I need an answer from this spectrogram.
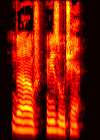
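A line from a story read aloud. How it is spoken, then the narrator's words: Glum. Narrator (Russian): уныло закивала Алина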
